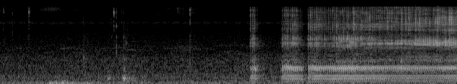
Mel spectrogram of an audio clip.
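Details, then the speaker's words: Aquarium air pump running: a few handling clicks, then loud, harsh steady buzzing drone, pump very noisy yet delivers no air; chamber holes clogged with dust. "मैं problem आ रही है कि आवाज बहुत ज्यादा कर रहा है और एयर बिल्कुल भी नहीं दे रहा है"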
